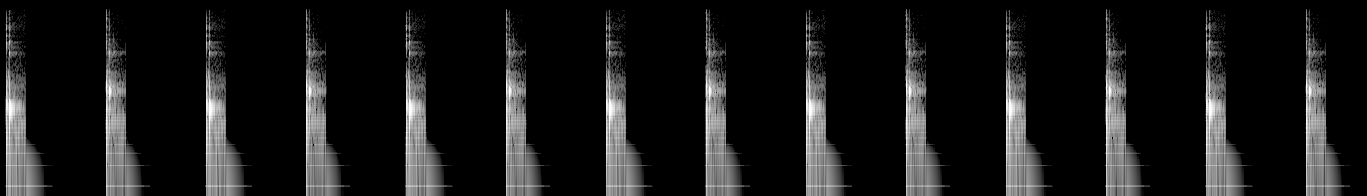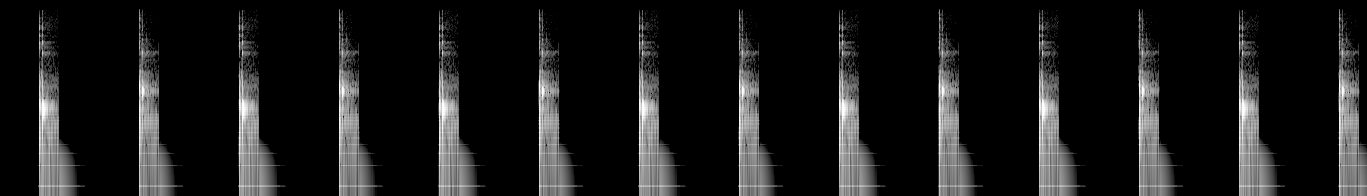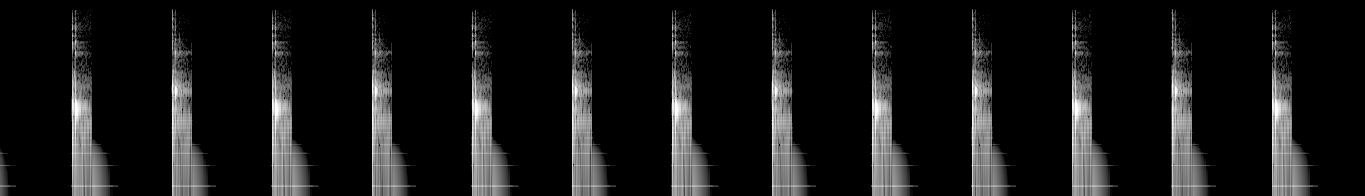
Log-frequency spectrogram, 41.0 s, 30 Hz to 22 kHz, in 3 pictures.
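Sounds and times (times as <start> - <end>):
clock ticking: 3.0 - 3.3, 5.0 - 5.3, 7.0 - 7.3, 9.0 - 9.3, 11.0 - 11.3, 13.0 - 13.3, 15.0 - 15.3, 16.1 - 16.3, 17.0 - 17.3, 18.1 - 18.3, 19.0 - 19.3, 20.1 - 20.3, 21.0 - 21.3, 22.1 - 22.3, 23.0 - 23.3, 24.1 - 24.3, 25.0 - 25.3, 26.1 - 26.3, 27.0 - 27.3, 29.0 - 29.3, 30.1 - 30.3, 31.0 - 31.3, 32.1 - 32.3, 33.0 - 33.3, 34.1 - 34.3, 35.0 - 35.3, 36.1 - 36.3, 37.0 - 37.3, 38.1 - 38.3, 39.0 - 39.3, 40.1 - 40.3.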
